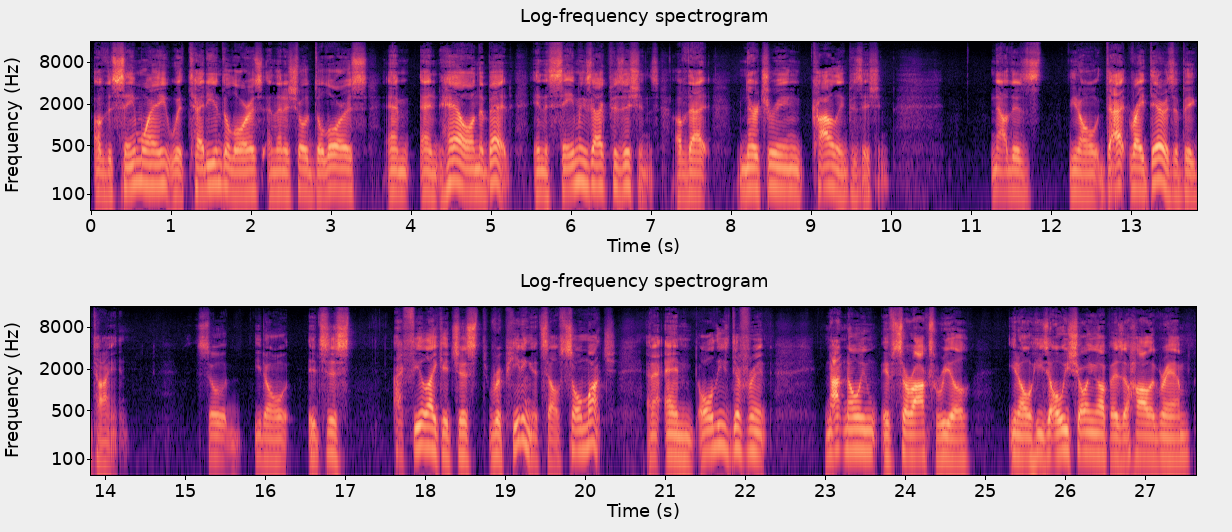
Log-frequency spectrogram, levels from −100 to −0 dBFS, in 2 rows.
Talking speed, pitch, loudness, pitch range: 160 wpm, 115 Hz, -21 LUFS, 105-130 Hz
